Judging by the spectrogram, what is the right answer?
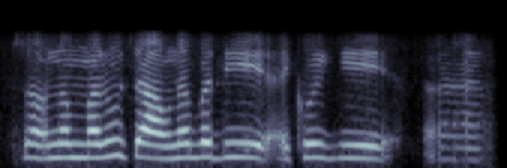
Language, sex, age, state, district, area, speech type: Manipuri, female, 60+, Manipur, Churachandpur, urban, conversation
